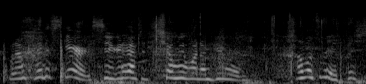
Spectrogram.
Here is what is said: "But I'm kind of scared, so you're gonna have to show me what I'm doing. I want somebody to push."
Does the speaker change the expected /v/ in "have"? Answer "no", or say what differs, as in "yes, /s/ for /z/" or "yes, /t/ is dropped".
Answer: yes, /f/ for /v/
